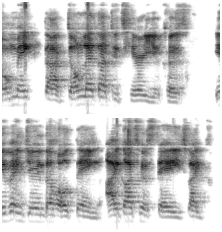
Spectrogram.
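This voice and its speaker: The pace is moderate. An Irish accent comes through. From Ireland. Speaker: anti-racism activist. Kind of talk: casual chat.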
